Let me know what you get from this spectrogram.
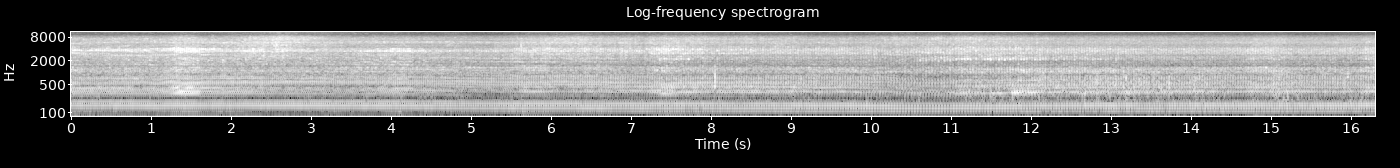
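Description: Suzuki Raider 150's single-cylinder four-stroke engine running steadily, its pitch holding nearly level, under a constant hiss of wind and road noise.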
